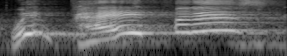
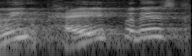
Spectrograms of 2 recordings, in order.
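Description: First: High, loud, slow disbelief at the price; incredulous. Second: Incredulous. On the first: Dad flipping a bad kids' book to check its price, loud high disbelief. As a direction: drag it out high and loud, as if you can't believe you paid for it. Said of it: "every time I'd do like this, flip it over". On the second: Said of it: "I'm like". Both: Retold or imitated.

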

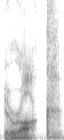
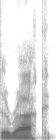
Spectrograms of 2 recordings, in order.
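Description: First: Iraq said "i-RAHK", long open ah, falling and soft; Iraq, posh broad a. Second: Iraq said "i-RACK", a as in cat; first say Iraq with the short flat a of cat; Iraq, flat American. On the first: Poet showing his privileged schooling, Iraq with a broad ah. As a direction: give Iraq the schooled broad ah, dropping quietly. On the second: Poet sets up his pronunciation, Iraq with a flat a. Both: Shown as a demonstration. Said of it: "and I pronounce Iraq".

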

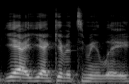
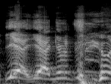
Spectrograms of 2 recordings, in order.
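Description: First: Lightly voiced Hitler, softer at the end; imagined Hitler. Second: High, excited mock shout; hammed-up Hitler. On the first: Imagining Hitler egging on Lee, understated impression. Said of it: "He was a little short man". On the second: Redoing the Hitler line with elbows, hammed-up high shout. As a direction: play it big, as if elbows are pumping. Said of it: "I wanna do my elbows with that".

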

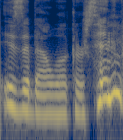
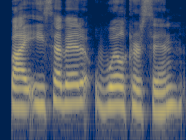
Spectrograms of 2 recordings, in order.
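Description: First: Said in the usual way. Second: Isabel Wilkerson with Spanish vowels, a light Spanish accent. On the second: Shown as a demonstration. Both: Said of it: "I just said it in my Spanish accent".

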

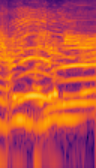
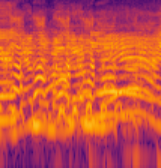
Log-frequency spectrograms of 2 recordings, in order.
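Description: First: High yelled complaint over a stolen idea; hammed-up shout of a ruined idea; mock outrage shout. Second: Said in the usual way. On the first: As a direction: yell it up high like you've been robbed. Repeats it shouting.

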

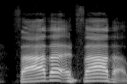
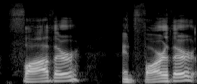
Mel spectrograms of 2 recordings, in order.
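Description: First: Loud, slow Boston accent, R's dropped. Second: Said in the usual way. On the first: Shown as a demonstration. Recalling Massachusetts school synonyms lesson, Boston accent. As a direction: imitate Massachusetts schoolmates saying both words alike. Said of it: "horrible Boston accent". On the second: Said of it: "like, synonyms".

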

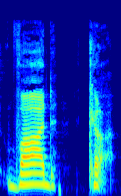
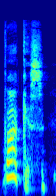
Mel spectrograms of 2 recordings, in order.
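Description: First: Vodka said slowly with a clear D, VOD-ka; careful vodka. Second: Vodkas said VAH-kuhs, no D, higher; vodka without the D. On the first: Host slowly insists on the proper vodka, D sounded. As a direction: spell out the D in vodka. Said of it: "I know it's vodka". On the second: Host echoes his own D-less vodka that friends mock, pitched up. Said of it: "they make fun of me 'cause I say vodka". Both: Shown as a demonstration.

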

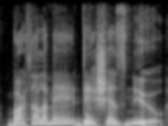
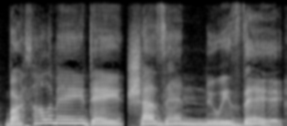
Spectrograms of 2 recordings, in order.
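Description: First: "Chesnu" as two tidy French syllables; corrected French pronunciation. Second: "Chazenuize" dragged out with too many syllables; bad French pronunciation. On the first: Podcaster back with the lawyer's name, corrected pronunciation. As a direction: say "Bartholomew de Chesnu" neatly, without dragging it out. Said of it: "we're back with pronunciation". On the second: Podcaster struggling with a French lawyer's name, botched pronunciation. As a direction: stumble slowly through "Bartholomew de Chazenuize", syllable by syllable. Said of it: "my French is so bad".

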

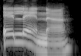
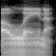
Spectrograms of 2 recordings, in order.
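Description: First: "Elena" said as eh-LEH-na, open E sounds; mispronouncing "Elena" with short flat vowels; wrong pronunciation. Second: "Elena" said as uh-LAY-na, nasal long A; correcting to "Elena" with LAY stressed; right pronunciation. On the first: Host showing the wrong way to say "Elena", eh-LEH-na. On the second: Host correcting the name "Elena" to uh-LAY-na. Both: Shown as a demonstration. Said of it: "Not Elena".

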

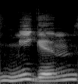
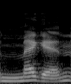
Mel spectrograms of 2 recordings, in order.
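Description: First: "Megan" said MEE-gun; long EE in the first syllable of "Megan". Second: "Megan" said MEG-un; short E in the first syllable of "Megan". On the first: Co-host naming her college roommate, MEE-gun. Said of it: "spelled Megan". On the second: Co-host showing how the spelling reads, MEG-un. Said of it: "she was always called Megan". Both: Shown as a demonstration.

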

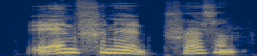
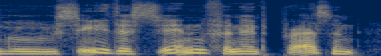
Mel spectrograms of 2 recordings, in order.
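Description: First: Higher, questioning repeat; disapproving echo. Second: Said in the usual way. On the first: A narrator's reading. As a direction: echo the phrase back with distaste. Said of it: "in a tone that suggested she didn't like the phrase". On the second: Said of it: "in a tone that suggested".

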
